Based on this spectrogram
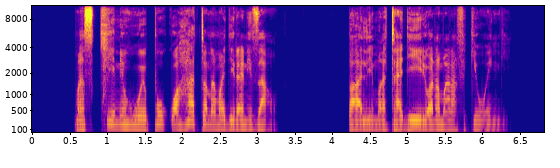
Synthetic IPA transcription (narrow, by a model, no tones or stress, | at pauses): maskʰiniɦuɛpukwaɦatanamaʄiɾaniza̰ɔ̰ | ɓalimataʄiɾiwanamaɾafikiwɛŋɡi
